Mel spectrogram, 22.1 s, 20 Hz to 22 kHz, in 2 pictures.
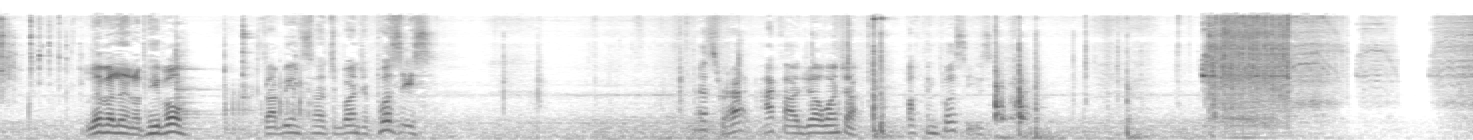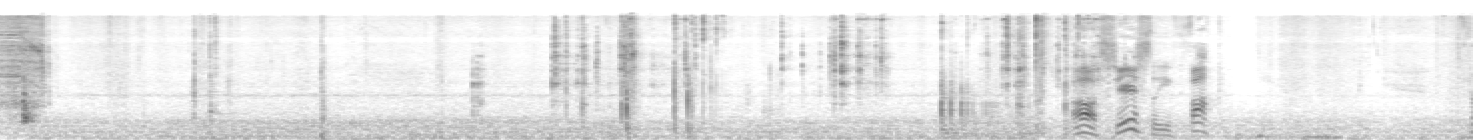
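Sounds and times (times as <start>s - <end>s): cordless impact wrench running: 9.0s - 11.5s.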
